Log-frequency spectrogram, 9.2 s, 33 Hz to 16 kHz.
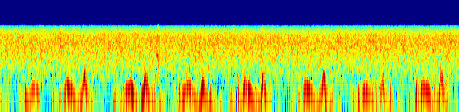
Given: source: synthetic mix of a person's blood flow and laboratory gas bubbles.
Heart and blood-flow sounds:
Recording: Doppler ultrasound of blood flow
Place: precordium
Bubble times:
3.09-3.23 s: bubbles
From the record:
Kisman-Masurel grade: 111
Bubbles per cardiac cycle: 1 to 2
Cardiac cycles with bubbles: 1 to 10%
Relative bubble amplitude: barely perceptible (0.100 to 0.250)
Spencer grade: 1 (occasional bubble signal discernible with the cardiac motion signal, with majority of cardiac periods free of bubbles)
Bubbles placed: only in the low amplitude regions of the cardiac cycle

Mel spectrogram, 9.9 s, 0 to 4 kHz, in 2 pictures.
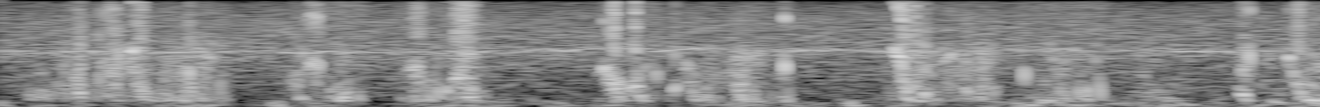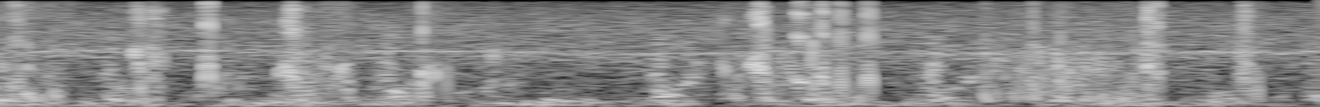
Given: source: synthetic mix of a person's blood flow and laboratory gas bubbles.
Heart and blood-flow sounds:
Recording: Doppler ultrasound of blood flow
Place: precordium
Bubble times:
0.07-0.86 s: bubbles
1.07-1.38 s: bubbles
1.48-1.84 s: bubbles
2.21-2.99 s: bubbles
3.32-3.75 s: bubbles
3.80-4.17 s: bubbles
4.61-4.73 s: bubbles
4.80-5.24 s: bubbles
5.42-5.58 s: bubbles
5.68-5.79 s: bubbles
5.96-6.30 s: bubbles
6.48-6.66 s: bubbles
6.77-6.82 s: bubbles
7.64-8.24 s: bubbles
8.60-9.33 s: bubbles
9.58-9.71 s: bubbles
9.84-9.91 s: bubbles
From the record:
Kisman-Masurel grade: 343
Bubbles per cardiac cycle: rolling drumbeat, 9 or more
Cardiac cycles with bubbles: 100%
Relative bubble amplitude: loud (0.450 to 0.775)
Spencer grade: 3 (all of the cardiac periods contain showers or single bubble signals, but not dominating or overriding the cardiac motion signals)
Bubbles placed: only in the low amplitude regions of the cardiac cycle

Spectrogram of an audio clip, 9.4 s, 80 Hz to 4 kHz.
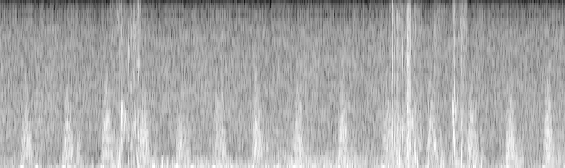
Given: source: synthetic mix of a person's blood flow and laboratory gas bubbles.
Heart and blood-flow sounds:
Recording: Doppler ultrasound of blood flow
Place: subclavian vein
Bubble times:
1.83-2.41 s: bubbles
6.49-7.04 s: bubbles
7.22-7.78 s: bubbles
From the record:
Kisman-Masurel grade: 222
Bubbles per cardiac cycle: several, 3 to 8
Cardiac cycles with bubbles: 10 to 50%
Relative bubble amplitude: moderate (0.250 to 0.450)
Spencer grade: 2 (many but less than half of the cardiac periods contain bubble signals, singularly or in groups)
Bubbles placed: anywhere in the cardiac cycle

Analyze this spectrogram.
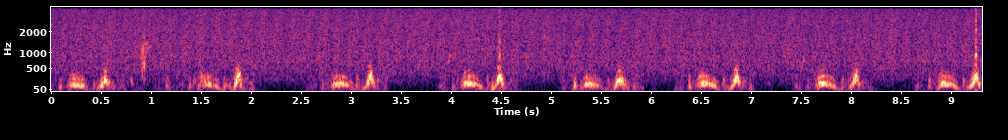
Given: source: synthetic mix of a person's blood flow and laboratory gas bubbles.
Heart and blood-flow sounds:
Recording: Doppler ultrasound of blood flow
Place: precordium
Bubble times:
0.75-1.02 s: bubbles
From the record:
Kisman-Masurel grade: 121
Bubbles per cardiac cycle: 1 to 2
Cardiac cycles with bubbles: 10 to 50%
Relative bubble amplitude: barely perceptible (0.100 to 0.250)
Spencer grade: 2 (many but less than half of the cardiac periods contain bubble signals, singularly or in groups)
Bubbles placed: anywhere in the cardiac cycle

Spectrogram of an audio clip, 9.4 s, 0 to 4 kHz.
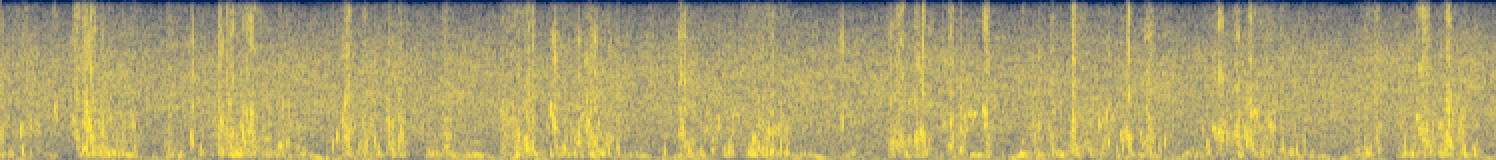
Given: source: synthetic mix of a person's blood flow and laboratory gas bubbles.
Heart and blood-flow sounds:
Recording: Doppler ultrasound of blood flow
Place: precordium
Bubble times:
0.00-0.38 s: bubbles
0.43-0.90 s: bubbles
1.01-1.96 s: bubbles
2.05-2.58 s: bubbles
2.61-3.04 s: bubbles
3.09-3.91 s: bubbles
4.12-4.97 s: bubbles
5.24-5.29 s: bubbles
5.54-6.25 s: bubbles
6.35-7.31 s: bubbles
7.48-8.19 s: bubbles
8.49-8.67 s: bubbles
8.70-9.29 s: bubbles
From the record:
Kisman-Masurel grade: 444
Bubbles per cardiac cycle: continuous sound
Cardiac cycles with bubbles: 100%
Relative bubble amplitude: maximal (0.775 to 0.999)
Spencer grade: 4 (maximum detectable bubble signal sounding continuously throughout systole and diastole of every cardiac period, and overriding the amplitude of the normal cardiac signals)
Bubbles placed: anywhere in the cardiac cycle

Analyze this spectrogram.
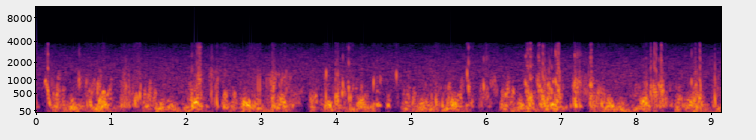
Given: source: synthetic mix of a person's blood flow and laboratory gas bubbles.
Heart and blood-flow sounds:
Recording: Doppler ultrasound of blood flow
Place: precordium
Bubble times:
0.00-0.04 s: bubbles
0.09-0.26 s: bubbles
0.55-0.95 s: bubbles
1.11-1.48 s: bubbles
2.03-2.60 s: bubbles
2.79-3.01 s: bubbles
3.07-3.57 s: bubbles
3.64-3.73 s: bubbles
3.83-3.91 s: bubbles
3.95-4.24 s: bubbles
4.47-4.62 s: bubbles
4.66-4.74 s: bubbles
4.77-4.85 s: bubbles
5.17-5.55 s: bubbles
5.73-5.85 s: bubbles
5.90-6.17 s: bubbles
6.47-7.04 s: bubbles
7.12-7.61 s: bubbles
8.15-8.93 s: bubbles
9.00-9.14 s: bubbles
From the record:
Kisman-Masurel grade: 242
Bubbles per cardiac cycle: several, 3 to 8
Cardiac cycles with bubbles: 100%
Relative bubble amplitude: moderate (0.250 to 0.450)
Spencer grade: 3 (all of the cardiac periods contain showers or single bubble signals, but not dominating or overriding the cardiac motion signals)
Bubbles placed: anywhere in the cardiac cycle

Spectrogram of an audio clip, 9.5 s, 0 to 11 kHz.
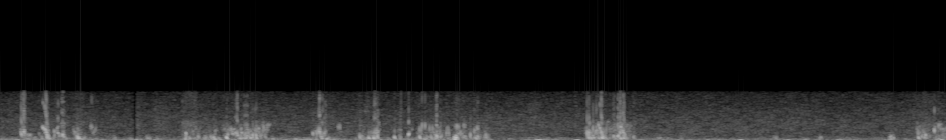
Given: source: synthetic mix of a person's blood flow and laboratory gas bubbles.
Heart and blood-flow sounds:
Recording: Doppler ultrasound of blood flow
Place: subclavian vein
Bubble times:
0.18-0.69 s: bubbles
0.72-0.84 s: bubbles
0.90-0.98 s: bubbles
1.82-2.71 s: bubbles
3.10-3.28 s: bubbles
3.37-3.43 s: bubbles
3.56-3.83 s: bubbles
3.92-4.02 s: bubbles
4.05-4.13 s: bubbles
4.16-4.90 s: bubbles
5.84-6.38 s: bubbles
9.13-9.47 s: bubbles
From the record:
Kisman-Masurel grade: 332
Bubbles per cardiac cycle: rolling drumbeat, 9 or more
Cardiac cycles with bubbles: 50 to 99%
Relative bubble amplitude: moderate (0.250 to 0.450)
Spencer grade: 3 (all of the cardiac periods contain showers or single bubble signals, but not dominating or overriding the cardiac motion signals)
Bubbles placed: anywhere in the cardiac cycle

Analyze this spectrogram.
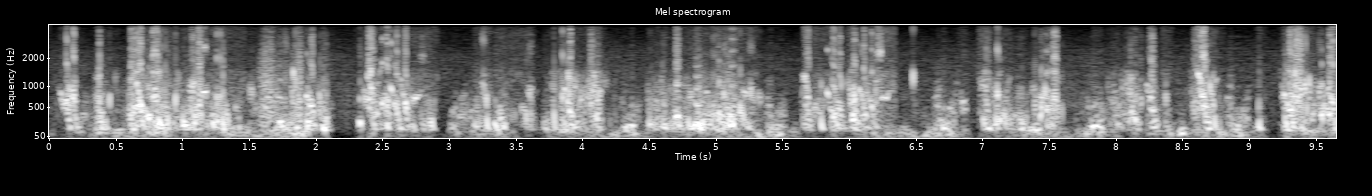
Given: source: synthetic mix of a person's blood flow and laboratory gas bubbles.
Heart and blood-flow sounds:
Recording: Doppler ultrasound of blood flow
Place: precordium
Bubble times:
0.05-0.27 s: bubbles
0.33-1.59 s: bubbles
1.79-2.13 s: bubbles
2.29-2.92 s: bubbles
3.17-3.67 s: bubbles
3.69-4.18 s: bubbles
4.47-5.35 s: bubbles
5.63-6.35 s: bubbles
6.45-6.52 s: bubbles
6.81-6.89 s: bubbles
6.96-7.61 s: bubbles
7.92-8.45 s: bubbles
8.55-8.81 s: bubbles
9.04-9.14 s: bubbles
9.22-9.66 s: bubbles
From the record:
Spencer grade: 4 (maximum detectable bubble signal sounding continuously throughout systole and diastole of every cardiac period, and overriding the amplitude of the normal cardiac signals)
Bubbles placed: only in the low amplitude regions of the cardiac cycle

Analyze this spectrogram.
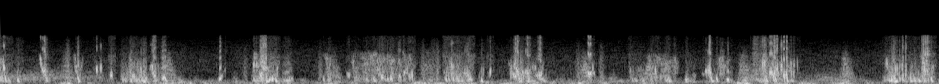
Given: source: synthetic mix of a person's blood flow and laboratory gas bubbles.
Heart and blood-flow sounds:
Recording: Doppler ultrasound of blood flow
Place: subclavian vein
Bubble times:
0.00-0.24 s: bubbles
0.38-0.55 s: bubbles
0.72-0.84 s: bubbles
0.93-1.05 s: bubbles
1.07-1.16 s: bubbles
1.20-1.71 s: bubbles
2.16-2.25 s: bubbles
2.51-2.94 s: bubbles
3.21-3.34 s: bubbles
3.45-4.16 s: bubbles
4.42-4.95 s: bubbles
5.07-5.48 s: bubbles
5.82-5.98 s: bubbles
6.28-6.79 s: bubbles
6.84-6.97 s: bubbles
7.02-7.34 s: bubbles
7.50-8.01 s: bubbles
8.82-9.38 s: bubbles
From the record:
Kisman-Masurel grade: 343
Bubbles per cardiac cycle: rolling drumbeat, 9 or more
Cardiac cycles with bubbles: 100%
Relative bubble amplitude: loud (0.450 to 0.775)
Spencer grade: 3 (all of the cardiac periods contain showers or single bubble signals, but not dominating or overriding the cardiac motion signals)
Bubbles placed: anywhere in the cardiac cycle

